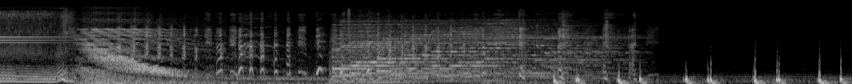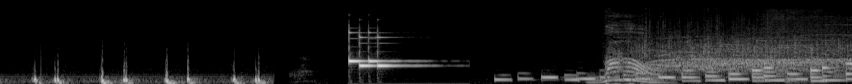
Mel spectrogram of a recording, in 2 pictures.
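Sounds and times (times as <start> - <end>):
music: 3.3 - 6.5, 13.4 - 17.0
heartbeat thumps: 5.6 - 11.3.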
